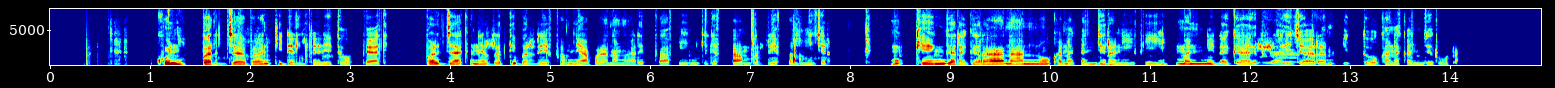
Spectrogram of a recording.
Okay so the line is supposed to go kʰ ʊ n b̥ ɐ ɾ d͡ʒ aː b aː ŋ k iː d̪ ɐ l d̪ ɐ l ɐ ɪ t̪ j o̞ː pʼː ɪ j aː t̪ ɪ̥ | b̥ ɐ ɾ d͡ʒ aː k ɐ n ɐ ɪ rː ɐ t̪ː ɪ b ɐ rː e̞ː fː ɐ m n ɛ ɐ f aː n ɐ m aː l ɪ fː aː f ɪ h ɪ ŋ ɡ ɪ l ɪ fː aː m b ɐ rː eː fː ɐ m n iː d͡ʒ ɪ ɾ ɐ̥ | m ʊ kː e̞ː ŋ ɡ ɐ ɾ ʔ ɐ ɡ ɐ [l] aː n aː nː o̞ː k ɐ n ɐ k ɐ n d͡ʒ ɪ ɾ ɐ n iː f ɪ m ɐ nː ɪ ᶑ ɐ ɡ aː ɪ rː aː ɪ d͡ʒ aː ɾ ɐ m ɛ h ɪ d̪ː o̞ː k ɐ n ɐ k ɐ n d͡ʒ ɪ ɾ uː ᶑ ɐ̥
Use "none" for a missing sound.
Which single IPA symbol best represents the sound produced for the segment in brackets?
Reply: ɾ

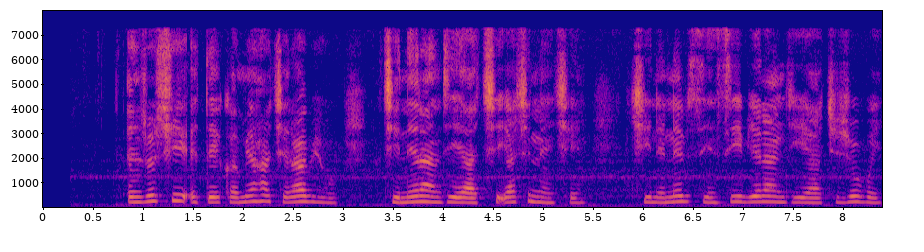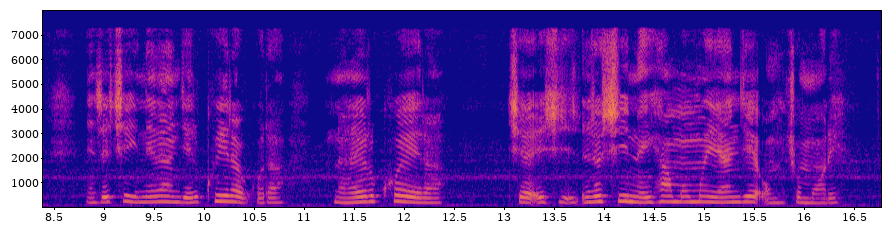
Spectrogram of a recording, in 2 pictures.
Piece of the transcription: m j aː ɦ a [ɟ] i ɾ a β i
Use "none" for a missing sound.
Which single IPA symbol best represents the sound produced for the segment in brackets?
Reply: c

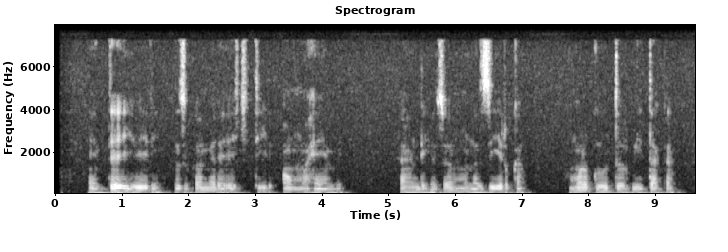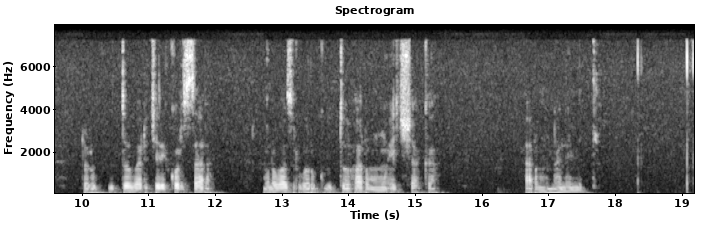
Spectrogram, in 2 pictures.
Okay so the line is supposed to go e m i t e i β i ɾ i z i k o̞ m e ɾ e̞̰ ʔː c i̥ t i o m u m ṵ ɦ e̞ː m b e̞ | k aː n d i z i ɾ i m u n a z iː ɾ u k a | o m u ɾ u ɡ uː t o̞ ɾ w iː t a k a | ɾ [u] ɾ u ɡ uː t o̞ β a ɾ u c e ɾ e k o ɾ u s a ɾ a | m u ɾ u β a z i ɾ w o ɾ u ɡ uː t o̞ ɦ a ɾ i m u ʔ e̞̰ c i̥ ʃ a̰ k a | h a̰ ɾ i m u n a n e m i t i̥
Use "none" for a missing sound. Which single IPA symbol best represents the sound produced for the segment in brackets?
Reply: o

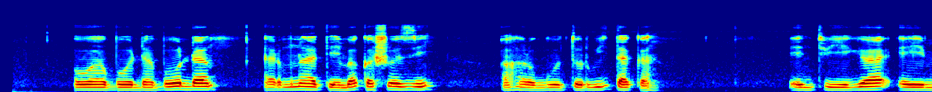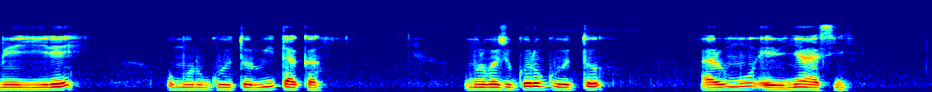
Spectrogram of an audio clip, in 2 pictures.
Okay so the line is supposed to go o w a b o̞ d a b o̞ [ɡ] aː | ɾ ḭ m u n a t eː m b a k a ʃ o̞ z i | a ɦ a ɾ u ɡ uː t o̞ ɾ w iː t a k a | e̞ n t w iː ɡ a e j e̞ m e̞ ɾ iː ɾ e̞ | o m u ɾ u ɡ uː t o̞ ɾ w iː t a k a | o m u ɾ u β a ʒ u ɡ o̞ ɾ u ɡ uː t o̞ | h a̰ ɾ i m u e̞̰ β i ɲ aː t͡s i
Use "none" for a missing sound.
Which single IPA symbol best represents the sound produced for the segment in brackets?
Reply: d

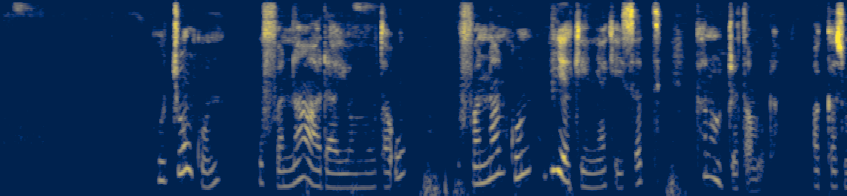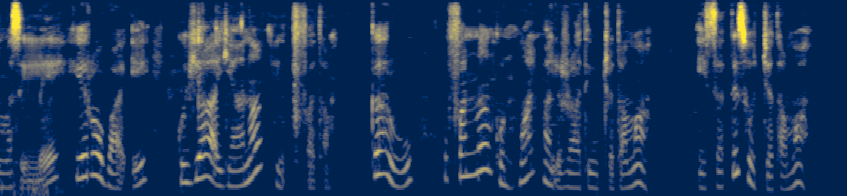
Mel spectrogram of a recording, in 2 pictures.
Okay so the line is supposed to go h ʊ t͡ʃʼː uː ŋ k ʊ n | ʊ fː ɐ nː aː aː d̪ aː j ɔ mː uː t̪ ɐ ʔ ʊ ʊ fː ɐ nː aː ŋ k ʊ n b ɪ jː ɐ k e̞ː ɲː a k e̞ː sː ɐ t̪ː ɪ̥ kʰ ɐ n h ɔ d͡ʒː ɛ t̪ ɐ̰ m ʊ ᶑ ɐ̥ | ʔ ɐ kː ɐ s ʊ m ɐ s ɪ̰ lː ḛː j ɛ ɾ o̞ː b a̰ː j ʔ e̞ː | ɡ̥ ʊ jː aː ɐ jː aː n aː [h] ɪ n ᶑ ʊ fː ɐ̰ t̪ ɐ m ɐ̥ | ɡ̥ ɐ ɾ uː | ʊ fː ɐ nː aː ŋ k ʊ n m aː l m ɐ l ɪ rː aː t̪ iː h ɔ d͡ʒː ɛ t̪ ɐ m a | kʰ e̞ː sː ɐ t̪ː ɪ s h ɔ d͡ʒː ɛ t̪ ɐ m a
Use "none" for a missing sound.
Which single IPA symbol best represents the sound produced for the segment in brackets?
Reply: h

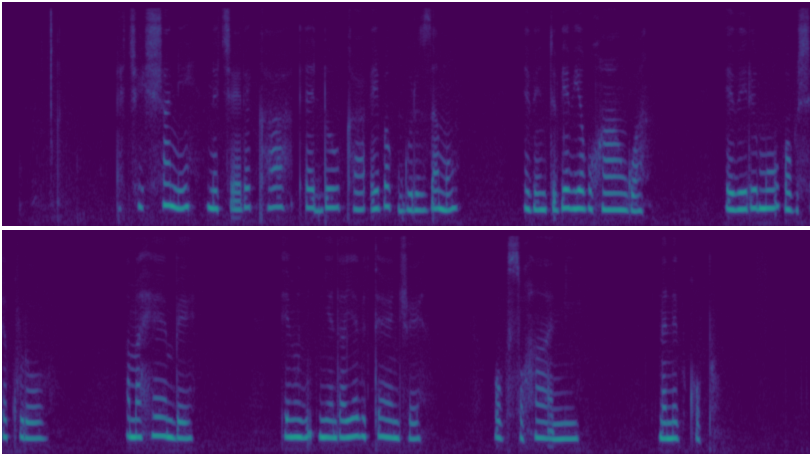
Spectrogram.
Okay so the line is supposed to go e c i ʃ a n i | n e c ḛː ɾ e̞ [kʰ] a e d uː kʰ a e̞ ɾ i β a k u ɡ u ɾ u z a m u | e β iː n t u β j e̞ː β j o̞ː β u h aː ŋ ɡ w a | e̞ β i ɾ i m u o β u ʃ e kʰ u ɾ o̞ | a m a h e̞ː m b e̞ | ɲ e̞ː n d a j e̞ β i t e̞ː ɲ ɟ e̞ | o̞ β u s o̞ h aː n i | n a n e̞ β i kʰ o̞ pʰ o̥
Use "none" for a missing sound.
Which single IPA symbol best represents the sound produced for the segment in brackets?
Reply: kʰ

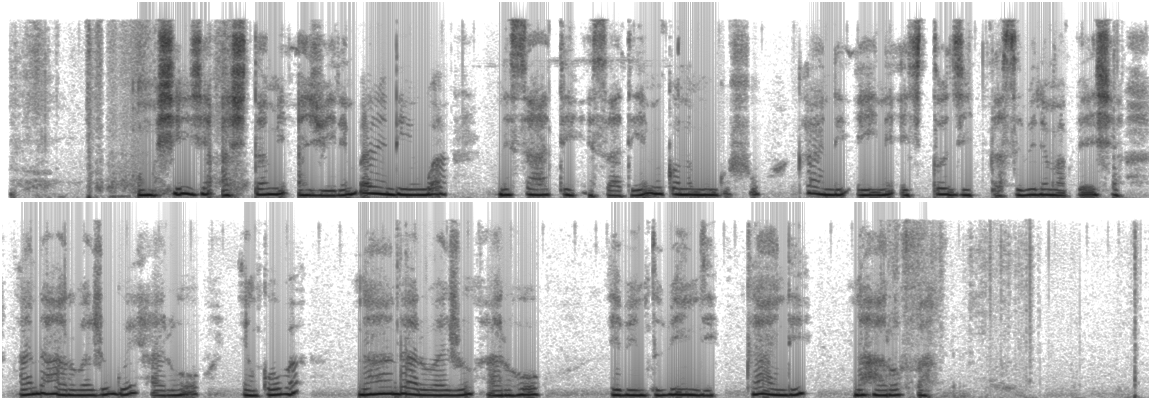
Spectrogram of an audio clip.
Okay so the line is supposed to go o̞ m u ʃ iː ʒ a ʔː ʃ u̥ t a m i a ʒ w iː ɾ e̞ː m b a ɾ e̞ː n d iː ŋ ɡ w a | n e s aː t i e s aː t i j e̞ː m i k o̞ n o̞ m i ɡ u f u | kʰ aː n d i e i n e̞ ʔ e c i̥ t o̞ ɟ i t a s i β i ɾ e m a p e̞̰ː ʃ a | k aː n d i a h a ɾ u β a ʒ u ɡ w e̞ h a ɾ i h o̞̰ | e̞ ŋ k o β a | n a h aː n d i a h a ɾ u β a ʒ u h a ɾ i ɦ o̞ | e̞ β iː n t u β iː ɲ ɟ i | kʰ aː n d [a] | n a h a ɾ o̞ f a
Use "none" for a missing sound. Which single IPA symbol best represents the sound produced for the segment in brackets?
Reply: i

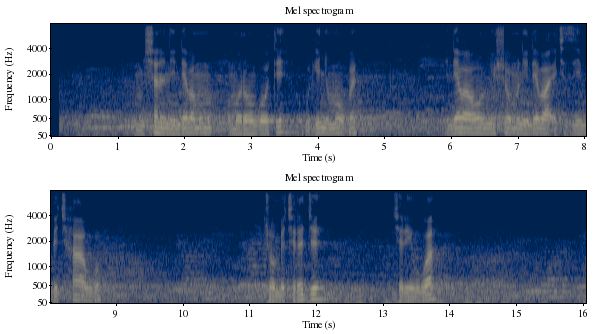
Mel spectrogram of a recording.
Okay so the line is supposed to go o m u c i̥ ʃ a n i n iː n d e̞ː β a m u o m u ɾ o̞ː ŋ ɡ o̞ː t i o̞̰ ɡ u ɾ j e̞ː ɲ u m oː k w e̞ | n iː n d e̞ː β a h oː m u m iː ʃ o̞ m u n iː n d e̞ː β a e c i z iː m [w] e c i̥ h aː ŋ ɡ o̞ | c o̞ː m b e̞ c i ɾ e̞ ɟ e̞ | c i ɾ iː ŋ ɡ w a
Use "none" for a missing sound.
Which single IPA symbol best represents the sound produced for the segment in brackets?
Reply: b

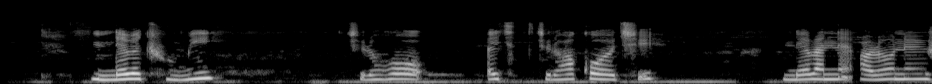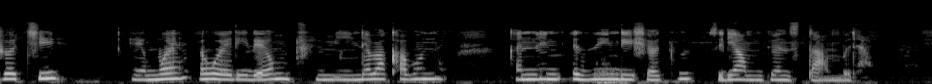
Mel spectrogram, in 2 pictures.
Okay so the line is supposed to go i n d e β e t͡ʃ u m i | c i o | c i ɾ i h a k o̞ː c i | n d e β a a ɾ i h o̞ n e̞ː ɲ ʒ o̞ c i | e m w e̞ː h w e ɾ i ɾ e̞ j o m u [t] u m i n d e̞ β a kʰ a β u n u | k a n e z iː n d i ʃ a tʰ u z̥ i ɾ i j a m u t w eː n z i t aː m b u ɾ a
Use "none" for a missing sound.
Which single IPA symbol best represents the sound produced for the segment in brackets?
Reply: t͡ʃ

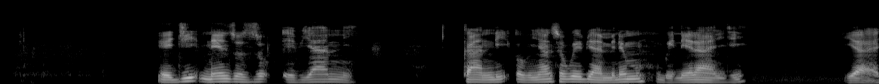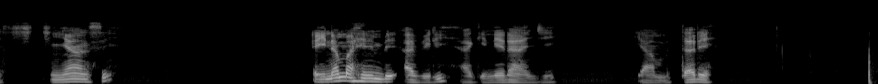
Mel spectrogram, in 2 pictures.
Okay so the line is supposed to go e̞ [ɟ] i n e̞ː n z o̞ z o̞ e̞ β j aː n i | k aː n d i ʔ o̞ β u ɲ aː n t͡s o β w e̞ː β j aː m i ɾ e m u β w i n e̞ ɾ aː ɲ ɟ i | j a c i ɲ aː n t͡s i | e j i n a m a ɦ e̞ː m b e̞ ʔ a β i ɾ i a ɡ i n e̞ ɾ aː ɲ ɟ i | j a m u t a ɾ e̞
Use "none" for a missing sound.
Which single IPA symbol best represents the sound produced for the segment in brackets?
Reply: ɟ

